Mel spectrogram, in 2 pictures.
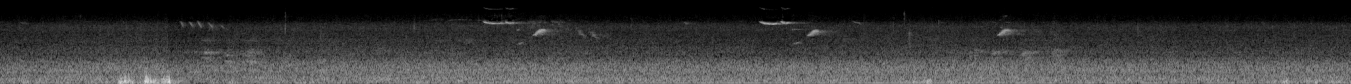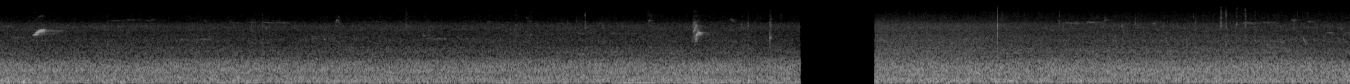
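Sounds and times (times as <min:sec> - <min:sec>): outdoor background rush: 0:00.0 - 0:21.5, 0:22.3 - 0:27.0
songbird chirping: 0:01.7 - 0:03.0, 0:03.9 - 0:11.6.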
